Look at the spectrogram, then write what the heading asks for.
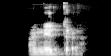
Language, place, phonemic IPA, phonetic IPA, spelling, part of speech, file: Hindi, Delhi, /ə.nɪd̪.ɾᵊ/, [ɐ.nɪd̪.ɾᵊ], अनिद्र, adjective, LL-Q1568 (hin)-अनिद्र.wav
- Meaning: 1. awake 2. wakeful 3. sleepless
